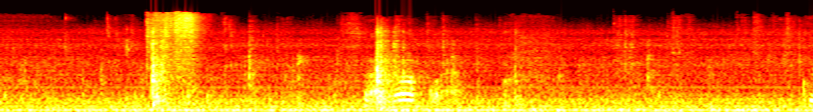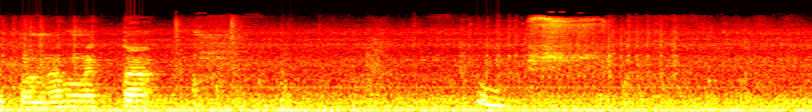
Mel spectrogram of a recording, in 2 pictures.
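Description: Kitchen handling sounds over a steady low hum: a sharp rustle about a second in and a short hiss a little over eight seconds in as leaf-wrapped cassava bundles are handled around a steel stockpot, with a few brief murmured words.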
